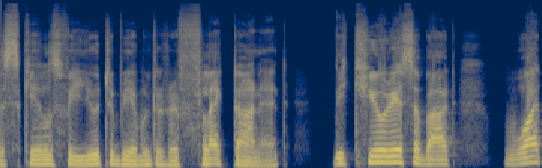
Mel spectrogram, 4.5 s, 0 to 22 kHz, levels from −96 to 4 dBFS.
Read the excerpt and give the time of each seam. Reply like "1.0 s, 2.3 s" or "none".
2.6 s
